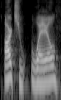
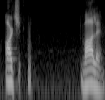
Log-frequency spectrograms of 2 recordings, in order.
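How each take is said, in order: First: The second word begins with a W sound. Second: The second word begins with a V sound. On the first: The speaker calls it wrong. "I'm saying it like you know, it's a it's a whale" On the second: The speaker calls it right. "but it is Arch Vale"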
